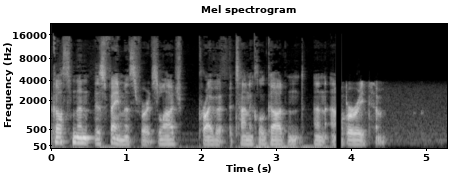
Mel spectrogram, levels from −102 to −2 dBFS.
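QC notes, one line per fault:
3.79–5.28 s, input switched to a poorer device: after "private botanical garden and" comes an 80 ms gap, then dull, boxy sound with nothing above 3.8 kHz, a level shift of around 5 dB and a faint new noise floor, likely from a narrower-band microphone or headset call profile taking over.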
